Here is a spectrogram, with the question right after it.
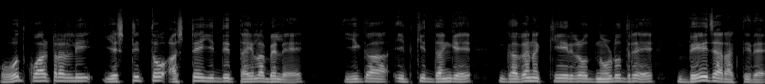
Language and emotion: Kannada, sad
